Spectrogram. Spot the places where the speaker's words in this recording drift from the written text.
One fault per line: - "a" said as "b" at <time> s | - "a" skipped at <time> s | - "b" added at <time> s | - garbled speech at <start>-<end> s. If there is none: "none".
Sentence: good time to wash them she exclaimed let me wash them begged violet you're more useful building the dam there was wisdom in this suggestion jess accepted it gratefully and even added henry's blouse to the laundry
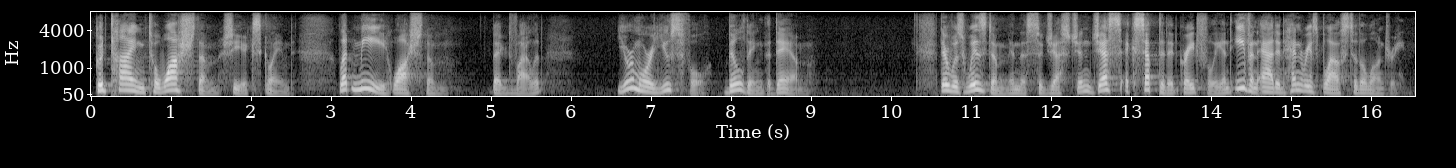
none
